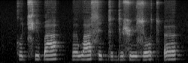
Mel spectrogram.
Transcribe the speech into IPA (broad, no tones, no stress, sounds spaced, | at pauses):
k o t͡ɕʰ i ɓ a | ə w a s i ɡ e ɡ i ʂ y z o t͡sʼ œ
